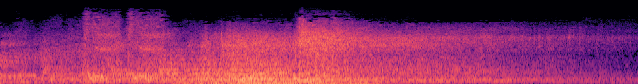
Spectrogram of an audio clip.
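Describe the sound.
Cadmium shells being fired: heavy booming blasts with a deep rumble that swells and then slowly dies away.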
